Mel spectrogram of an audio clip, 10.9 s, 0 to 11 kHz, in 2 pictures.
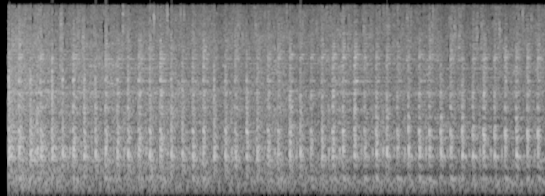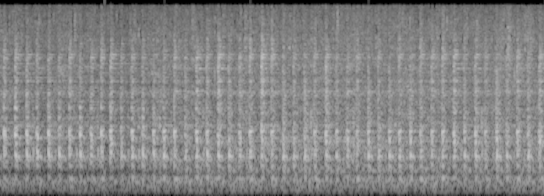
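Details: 1956 Chrysler New Yorker idling in neutral with all wheels off the ground: a steady dull "dong dong" knock a little over two beats a second, with floor vibration. It stops when the handbrake or brake pedal is applied and is heard on the road only when coasting.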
